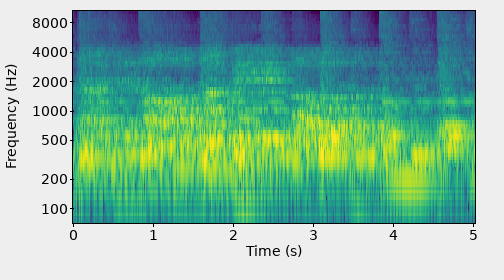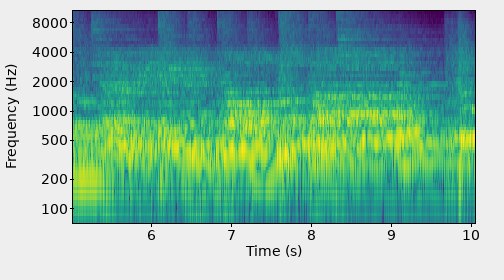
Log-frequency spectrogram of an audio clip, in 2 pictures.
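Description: Large mixed choir of male and female voices singing sustained chords in several parts, the notes changing every half second to a second.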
